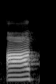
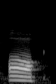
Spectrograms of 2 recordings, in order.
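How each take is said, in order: First: The vowel is 'ah' and the L is silent. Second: The vowel is 'aw' and the L is silent. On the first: The speaker calls it wrong. "इसको आक नहीं पढ़ना है" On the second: The speaker calls it right. "इसको ऑक करके पढ़ देना"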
